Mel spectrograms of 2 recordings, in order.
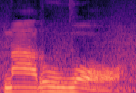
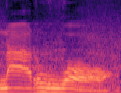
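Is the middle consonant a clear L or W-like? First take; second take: W-like; W-like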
